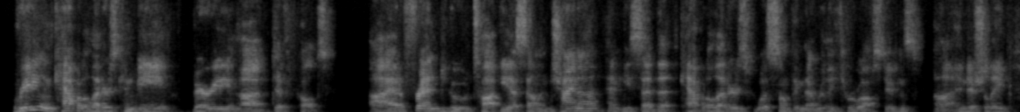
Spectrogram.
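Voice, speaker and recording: The voice moves at a fairly quick pace with ordinary pitch variation, and audible room echo surrounds it. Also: man, medium pitch for a man. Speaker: accessibility trainer. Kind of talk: lecture. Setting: presentation room with audience and Zoom. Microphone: sound issues for Zoom listeners.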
